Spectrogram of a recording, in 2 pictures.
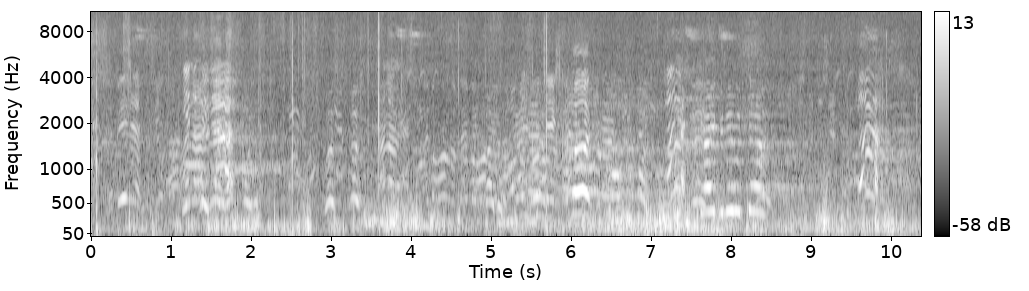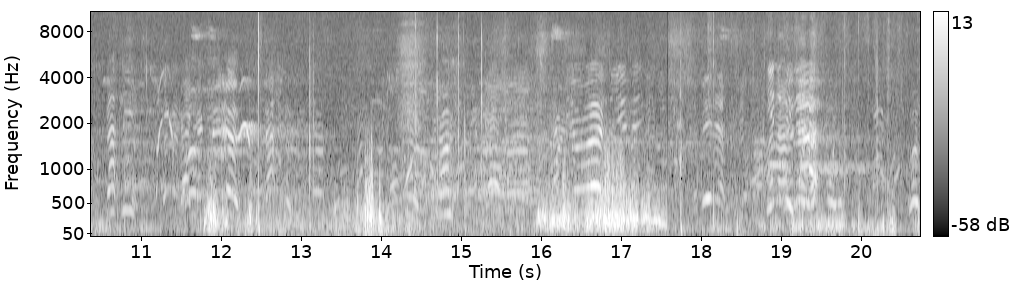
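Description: A football is kicked hard with a dull thump outdoors.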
